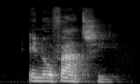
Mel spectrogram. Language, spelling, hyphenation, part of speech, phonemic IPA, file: Dutch, innovatie, in‧no‧va‧tie, noun, /ˌɪ.noːˈvaː.(t)si/, Nl-innovatie.ogg
- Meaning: innovation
